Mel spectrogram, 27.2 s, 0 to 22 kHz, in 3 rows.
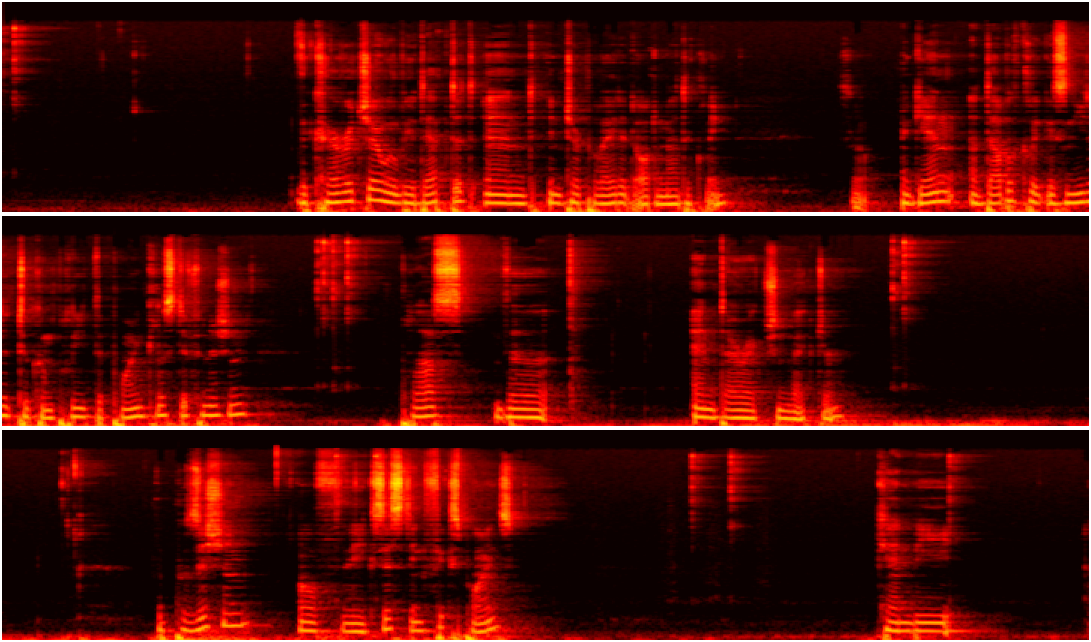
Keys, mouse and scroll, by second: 16.6 click, 19.9-20.9 scroll up 1, 20.9 click, 21.8-22.5 scroll up 1, 22.5-23.9 scroll up 1, 23.9 click.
